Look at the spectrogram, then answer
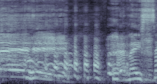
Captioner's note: laughing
